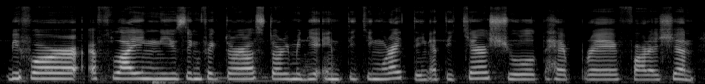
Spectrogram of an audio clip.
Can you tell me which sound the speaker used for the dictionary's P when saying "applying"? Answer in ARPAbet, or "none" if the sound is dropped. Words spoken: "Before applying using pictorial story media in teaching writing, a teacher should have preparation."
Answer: F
